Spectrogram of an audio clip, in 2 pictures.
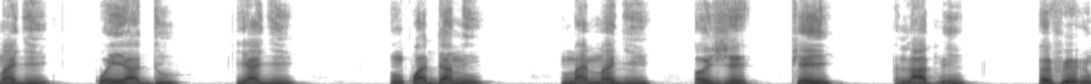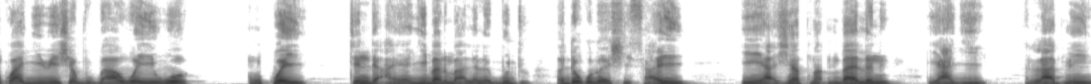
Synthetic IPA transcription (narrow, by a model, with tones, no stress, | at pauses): ma˧ɡʲi˦ | kʷo˦ji˧ja˨du˧ | ja˨ɡʲi˦ | n̩˦kʷa˦da˦mi˧ | m̩˦ba˦mi˨mã˧ɡʲi˦ | o˧ʒe˧ | pʲje˧ji˦ | n̩˨la˨bmi˨ji˧ | o˦fʲe˦n̩˦kʷa˦ɡʲi˧wi˦˧ʃe˦bu˨ɡ͡ba˨˦wo˦ji˧wo˦ | n̩˨kʷo˦ji˧ | tu˦n̩˦da˨ʔa˨ja˧ɡʲi˦ba˧nu˧ɓa˨lo˧lo˧ɡ͡bu˦du˨ | o˦do˦kʷo˦be˦˨ʃi˨sa˨ji˦ | ji˧˨ja˨ʒa˧pma˨m̩˨ba˧i˧˦lo˦nũ˦ | ja̰˨ɡʲi˧ | n̩˨la˨bmi˨˦ji˦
